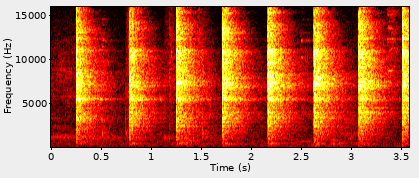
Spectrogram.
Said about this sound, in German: Dann setzt man eine Probepfanne ein, schaut, ob das alles passt und wählt dann die Originalpfanne und schlägt die fest ein mit dem Ziel, dass diese sich pressfit verankert.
